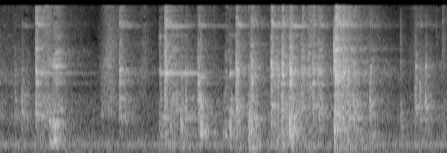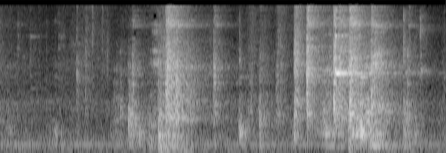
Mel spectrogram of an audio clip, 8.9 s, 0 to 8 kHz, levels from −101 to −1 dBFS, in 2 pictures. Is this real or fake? real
